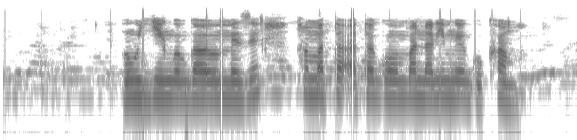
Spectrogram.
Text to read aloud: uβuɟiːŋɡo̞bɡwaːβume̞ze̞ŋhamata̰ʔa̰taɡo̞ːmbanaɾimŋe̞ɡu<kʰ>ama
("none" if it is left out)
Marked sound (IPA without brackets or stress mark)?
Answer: kʰ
